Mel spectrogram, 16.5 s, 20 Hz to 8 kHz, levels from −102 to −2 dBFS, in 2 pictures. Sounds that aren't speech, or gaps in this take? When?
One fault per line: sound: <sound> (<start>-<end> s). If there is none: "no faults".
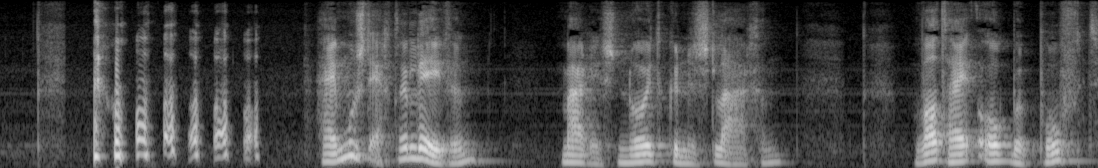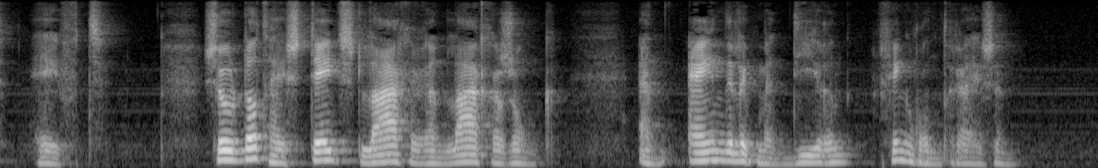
sound: laugh (0.7-2.0 s)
